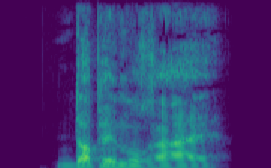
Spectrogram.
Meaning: 1. double standard 2. hypocrisy
- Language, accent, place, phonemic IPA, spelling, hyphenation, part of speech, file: German, Germany, Berlin, /ˈdɔpəlmoˌʁaːl/, Doppelmoral, Dop‧pel‧mo‧ral, noun, De-Doppelmoral.ogg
